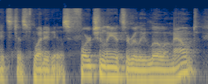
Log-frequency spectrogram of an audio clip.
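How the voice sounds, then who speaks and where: A man with an American accent. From US Pacific Northwest, Seattle. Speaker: stem cell clinic co-founder. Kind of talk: podcast interview. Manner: casual, explanatory.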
